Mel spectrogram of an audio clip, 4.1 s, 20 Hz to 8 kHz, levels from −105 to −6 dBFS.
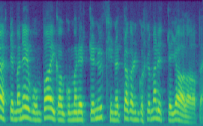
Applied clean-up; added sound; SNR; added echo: none; none; none; none.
